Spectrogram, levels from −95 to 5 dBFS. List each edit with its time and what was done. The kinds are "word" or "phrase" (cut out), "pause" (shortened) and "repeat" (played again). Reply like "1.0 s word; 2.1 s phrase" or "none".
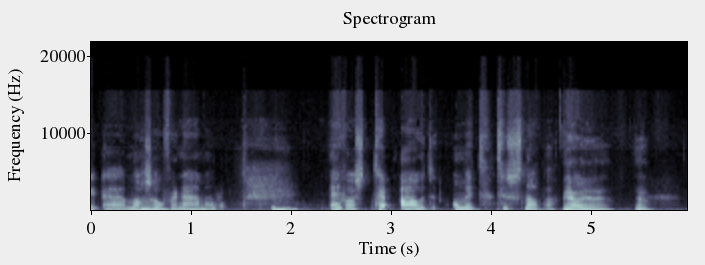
2.5 s word; 4.0 s word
